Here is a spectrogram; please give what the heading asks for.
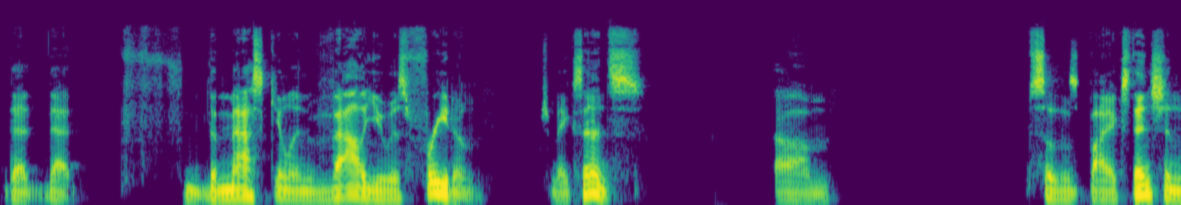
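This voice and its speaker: A fairly low-pitched, fairly bright male voice belongs to an American relationship coach in his forties, interviewed as a podcast guest. His talk is candid and relaxed, introspective and laced with profanity, and he's calling in by video from a small, dim room.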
